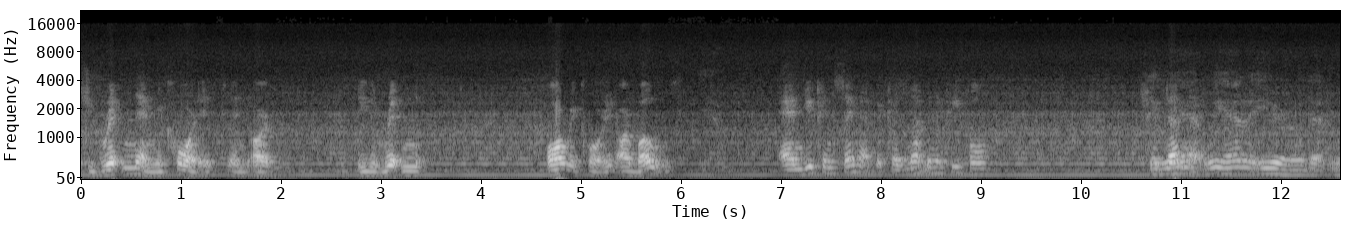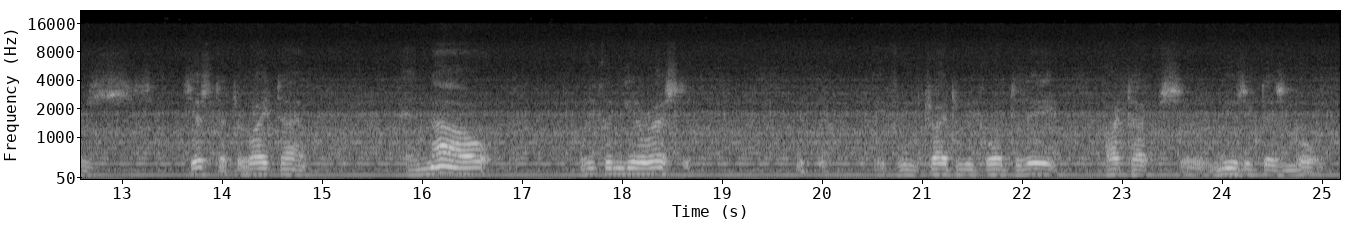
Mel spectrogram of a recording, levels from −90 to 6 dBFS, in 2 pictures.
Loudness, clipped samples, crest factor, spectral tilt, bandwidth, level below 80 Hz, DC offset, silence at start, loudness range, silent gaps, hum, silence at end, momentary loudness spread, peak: -24 LUFS; under 0.1%; 22 dB; -6.5 dB/octave; 16.5 kHz; -58 dBFS; under 0.1%; 0 s; 5 LU; none; none; 0 s; 18 LU; -4 dBFS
